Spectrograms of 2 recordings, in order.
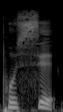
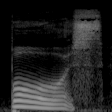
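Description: First: The word is said as two syllables. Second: The word is said as one syllable. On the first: The speaker calls it wrong. "보스 이렇게 이음절로 하시지만" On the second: The speaker calls it right. "하나로 발음하셔야 되고요"

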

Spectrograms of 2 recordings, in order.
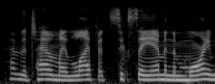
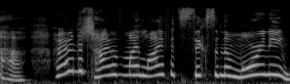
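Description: First: It is said flatly with low energy. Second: It is said upbeat with high energy.

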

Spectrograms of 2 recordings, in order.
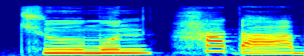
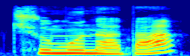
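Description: First: Each syllable is said separately and clearly. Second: The syllables run together in natural speech.

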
